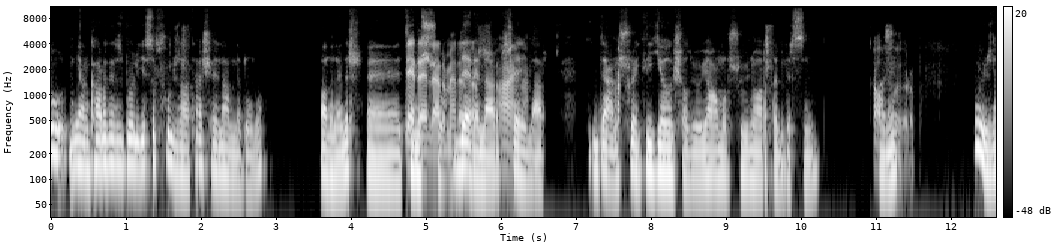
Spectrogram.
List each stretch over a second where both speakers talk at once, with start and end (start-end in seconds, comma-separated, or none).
4.7-6.4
